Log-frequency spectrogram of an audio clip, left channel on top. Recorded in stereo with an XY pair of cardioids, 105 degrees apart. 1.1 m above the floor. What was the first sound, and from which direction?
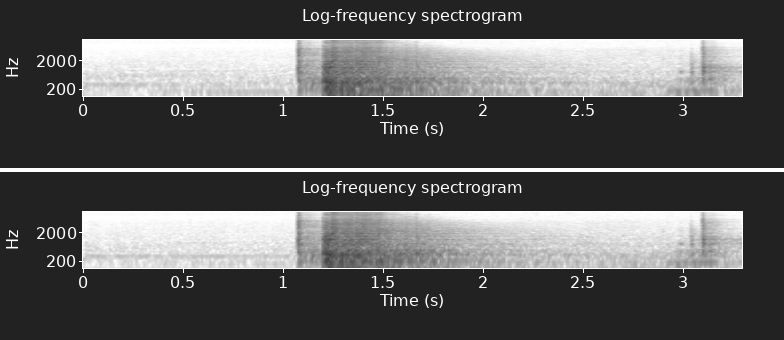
A door slam, 15° right.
